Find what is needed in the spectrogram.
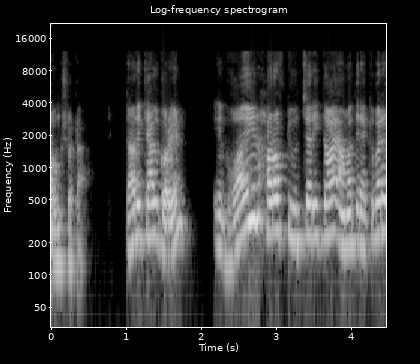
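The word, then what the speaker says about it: غين: 1 number বৈশিষ্ট্য হচ্ছে গইনের উপরে একটা নুক্তা থাকবে, এবং উচ্চারণ করার সময় যখন আলাদা উচ্চারণ করব, তখন তাকে 3 আলিফ টেনে পড়তে হবে। 2 নাম্বার বৈশিষ্ট্য হচ্ছে গইন হরফটি হচ্ছে সেই 7 হরফের অন্তর্ভুক্ত যে 7টি হরফকে সবসময় মোটা করে পড়তে হয়, এবং এই 7 হরফের একটি হরফ হচ্ছে গইন। এটাকে পোর বা মোটা তথা মুখ গোল করে পড়তে হবে।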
